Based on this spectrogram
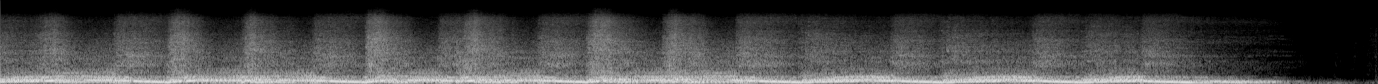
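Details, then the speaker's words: Toyota 1UZ V8 in a Ford Falcon, unmuffled with no exhaust, oil pressure 90+ psi; high idle surging about every 1.3 s; owner suspects idle air control valve, possibly vacuum leak. "It has an idle problem that I need to figure out. It might just be the idle air control valve."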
